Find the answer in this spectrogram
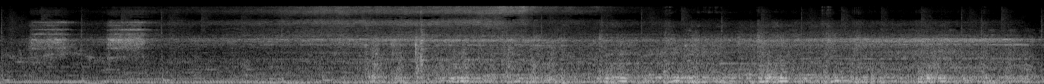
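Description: Abellio electric multiple unit pulling out of the station and passing close by, its wheels clattering over the rail joints with a steady high whine. Two short high-pitched tones sound about half a second and a second in, and the rolling noise grows louder from about four seconds.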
